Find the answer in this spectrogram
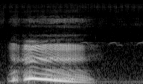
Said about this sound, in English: He's going to clear his throat really loudly, see if that wakes up the face.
